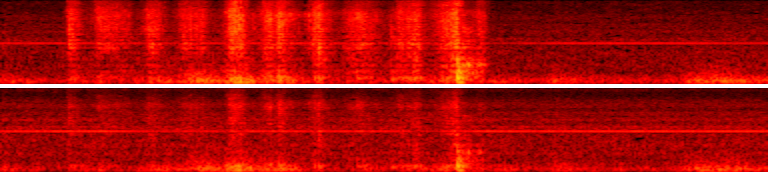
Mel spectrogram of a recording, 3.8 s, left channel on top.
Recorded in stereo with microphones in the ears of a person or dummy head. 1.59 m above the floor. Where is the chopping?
60° left (ahead or behind).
